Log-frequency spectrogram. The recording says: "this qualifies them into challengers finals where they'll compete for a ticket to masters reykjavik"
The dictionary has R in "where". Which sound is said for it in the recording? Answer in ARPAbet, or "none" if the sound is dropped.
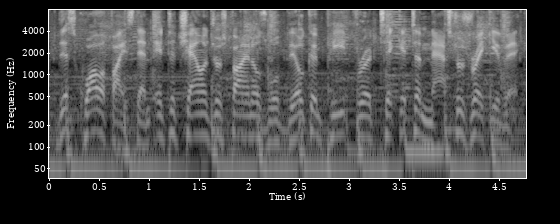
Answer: L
